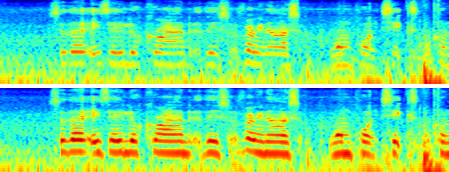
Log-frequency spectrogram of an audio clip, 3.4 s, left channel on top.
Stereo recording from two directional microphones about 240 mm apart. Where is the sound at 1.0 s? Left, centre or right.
Right.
